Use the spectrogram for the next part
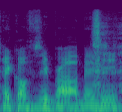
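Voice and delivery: put-on French accent. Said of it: "Did you get the French laugh?".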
